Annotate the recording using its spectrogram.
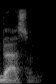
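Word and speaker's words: Basim: was muslim but like a middle eastern type of way of pronouncing it i think it will be bassem okay um i think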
